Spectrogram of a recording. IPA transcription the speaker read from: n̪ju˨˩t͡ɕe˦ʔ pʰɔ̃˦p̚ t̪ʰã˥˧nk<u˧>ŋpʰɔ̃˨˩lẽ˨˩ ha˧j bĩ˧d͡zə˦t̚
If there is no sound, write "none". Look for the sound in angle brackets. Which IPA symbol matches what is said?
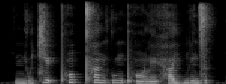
u˧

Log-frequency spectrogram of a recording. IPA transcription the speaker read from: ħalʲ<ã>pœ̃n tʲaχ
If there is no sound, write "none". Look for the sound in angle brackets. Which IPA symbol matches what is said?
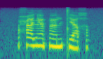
ã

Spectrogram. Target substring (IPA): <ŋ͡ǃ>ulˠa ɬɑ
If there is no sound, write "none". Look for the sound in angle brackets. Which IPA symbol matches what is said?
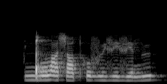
ŋ͡ǃ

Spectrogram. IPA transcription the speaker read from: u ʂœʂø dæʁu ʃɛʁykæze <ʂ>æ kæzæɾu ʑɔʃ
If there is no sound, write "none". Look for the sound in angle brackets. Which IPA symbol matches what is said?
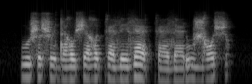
z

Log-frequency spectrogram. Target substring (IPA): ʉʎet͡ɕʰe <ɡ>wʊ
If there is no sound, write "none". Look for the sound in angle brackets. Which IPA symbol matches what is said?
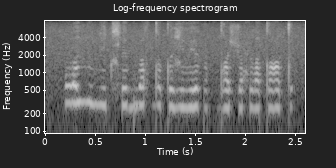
b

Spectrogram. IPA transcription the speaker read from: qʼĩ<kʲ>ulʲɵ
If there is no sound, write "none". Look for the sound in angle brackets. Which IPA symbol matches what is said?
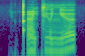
kʲ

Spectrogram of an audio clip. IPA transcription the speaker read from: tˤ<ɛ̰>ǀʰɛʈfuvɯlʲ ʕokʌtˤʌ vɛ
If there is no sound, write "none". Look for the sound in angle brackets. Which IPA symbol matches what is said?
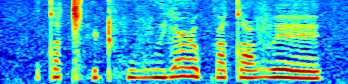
ɛ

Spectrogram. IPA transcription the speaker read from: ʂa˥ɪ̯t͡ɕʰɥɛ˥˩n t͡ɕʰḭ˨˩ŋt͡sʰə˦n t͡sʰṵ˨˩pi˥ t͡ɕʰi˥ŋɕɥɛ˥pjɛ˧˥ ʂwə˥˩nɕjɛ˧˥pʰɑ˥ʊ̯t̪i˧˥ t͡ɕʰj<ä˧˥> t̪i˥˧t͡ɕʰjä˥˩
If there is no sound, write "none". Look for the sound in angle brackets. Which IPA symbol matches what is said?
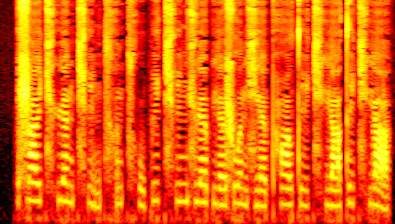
ä˧˥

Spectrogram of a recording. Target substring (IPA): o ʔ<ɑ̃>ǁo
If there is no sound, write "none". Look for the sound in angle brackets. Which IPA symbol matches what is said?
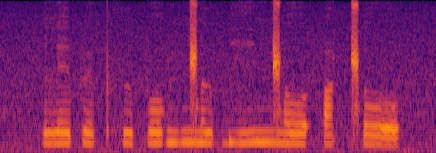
ɑ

